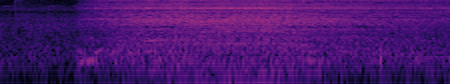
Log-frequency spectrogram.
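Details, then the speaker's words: Yamaha Vixion radiator fan jumpered directly at the relay wiring with the ignition off: the small electric fan whirs up to speed in about a second and holds an even, airy hiss. The fan works normally. "teman-teman jadi kipas ini berfungsi yang masih aktif"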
